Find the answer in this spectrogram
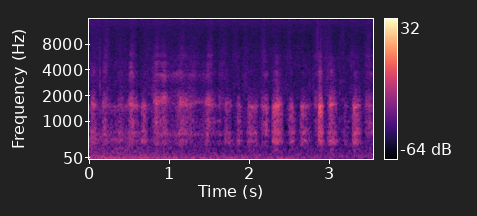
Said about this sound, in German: Füße hasten, Blätter knacken, Atem keucht.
